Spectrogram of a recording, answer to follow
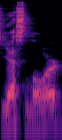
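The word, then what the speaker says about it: Yes Lawd!: It's Yes Lord, but it's spelled LAWD.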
